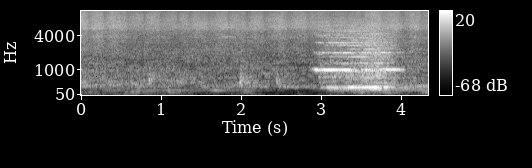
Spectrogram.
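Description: Whiteboard duster wiping across a whiteboard, a steady scrubbing hiss, rising into a squeak near the end.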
